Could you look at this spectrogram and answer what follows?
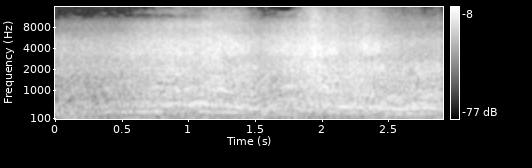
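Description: Late model race cars roar down the back straightaway at Ogilvie Raceway, a continuous engine drone heard from a distance that swells slightly as the pack passes, with no talk over it.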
